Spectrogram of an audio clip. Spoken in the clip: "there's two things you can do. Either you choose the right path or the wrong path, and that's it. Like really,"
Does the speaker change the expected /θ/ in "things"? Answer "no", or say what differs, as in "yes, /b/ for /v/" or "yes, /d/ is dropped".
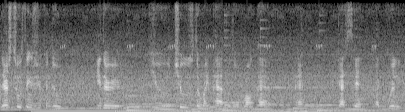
no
